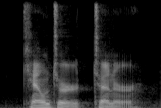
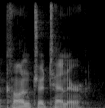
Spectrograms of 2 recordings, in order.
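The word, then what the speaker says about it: countertenor: you're saying it wrong he's a counter-tener not a contra tenor if you Google it counter Tenors used to be called Contra Tenors so all I'm doing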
